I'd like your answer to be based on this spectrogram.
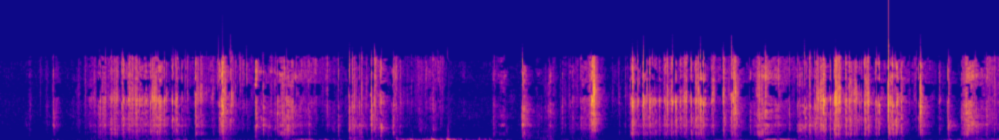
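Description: A solid bar of brown soap held in the hand is scraped with a utility knife blade, carving it into thin flakes and small cubes. Dense bursts of bright, dry scraping and crisp tearing-like crackles come in quick succession, with a few low thuds mixed in.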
